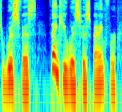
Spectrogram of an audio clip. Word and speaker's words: WSFS: WISF, WSFS, we stand for service, pronounced WISF.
